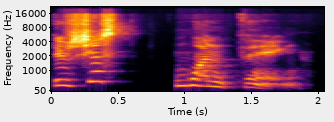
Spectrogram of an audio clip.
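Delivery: hesitant, lightly voiced piglet; sighing piglet. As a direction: give in, then stall a little. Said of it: "sighed the piglet".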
